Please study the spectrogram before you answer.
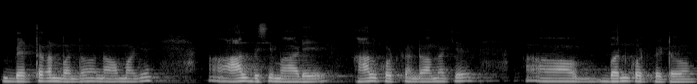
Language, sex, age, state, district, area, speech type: Kannada, male, 30-45, Karnataka, Bangalore Rural, rural, spontaneous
